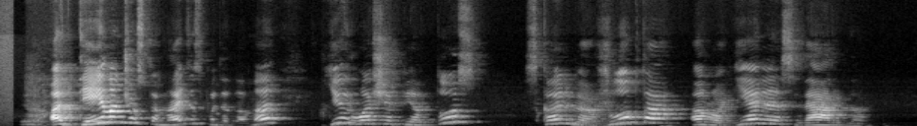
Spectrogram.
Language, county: Lithuanian, Kaunas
